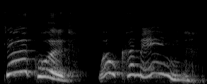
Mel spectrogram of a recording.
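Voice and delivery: high, drawn-out welcome; cheery welcome. Real, not acted. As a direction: greet the newcomer brightly. Greeting viewer on live stream.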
